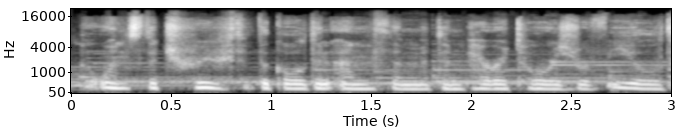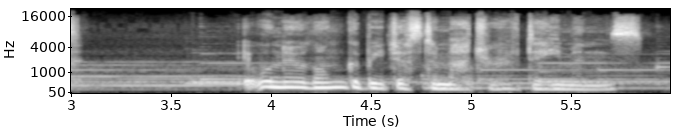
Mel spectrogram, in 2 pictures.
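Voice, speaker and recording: A woman voicing a gentle, earnest young bard in a video game story, speaking in a measured, contemplative and poetic way. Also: lowish voice, lightly acted. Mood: serious, resolute. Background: background music.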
